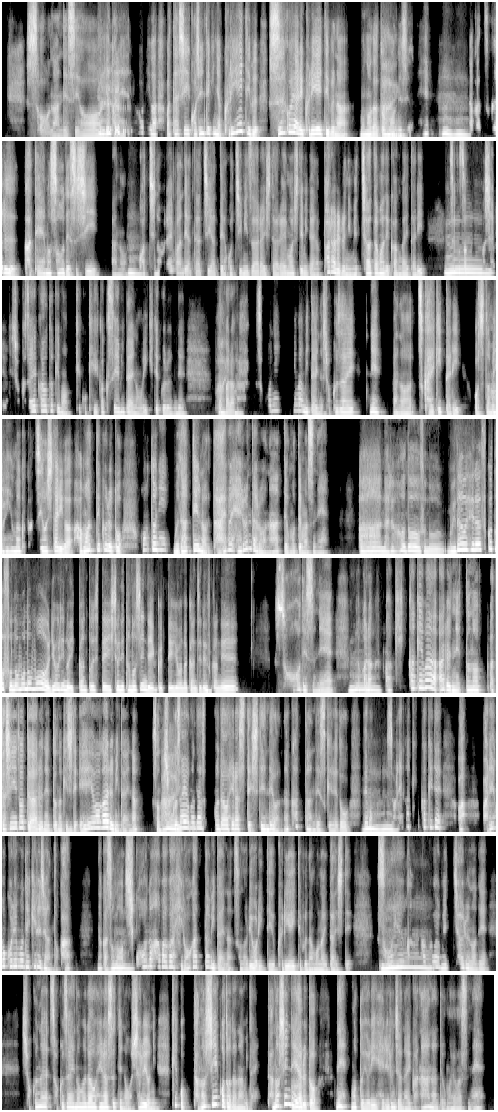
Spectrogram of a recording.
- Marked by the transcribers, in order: laugh; other noise
- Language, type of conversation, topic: Japanese, podcast, 食材の無駄を減らすために普段どんな工夫をしていますか？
